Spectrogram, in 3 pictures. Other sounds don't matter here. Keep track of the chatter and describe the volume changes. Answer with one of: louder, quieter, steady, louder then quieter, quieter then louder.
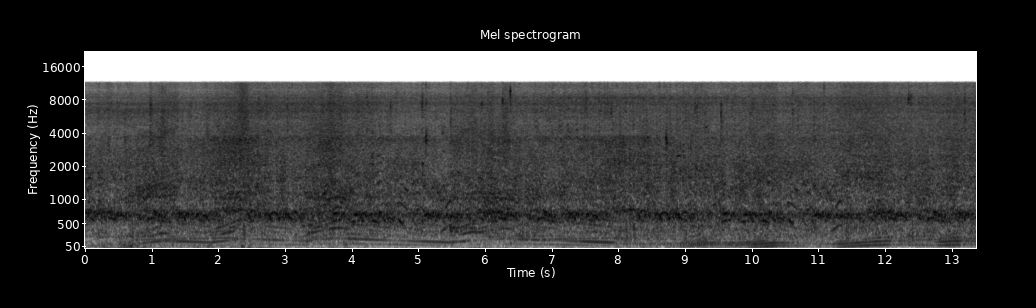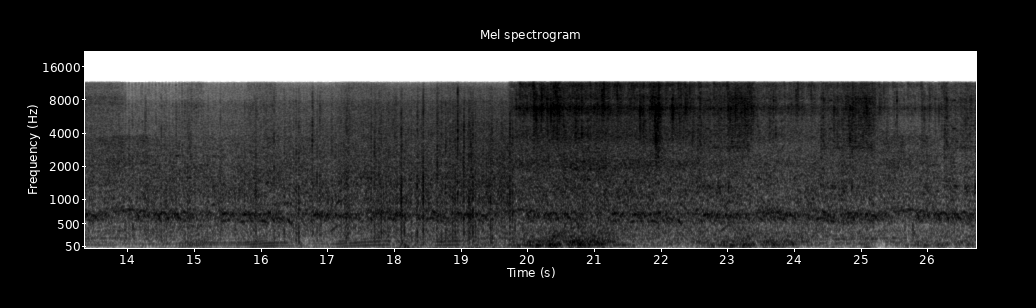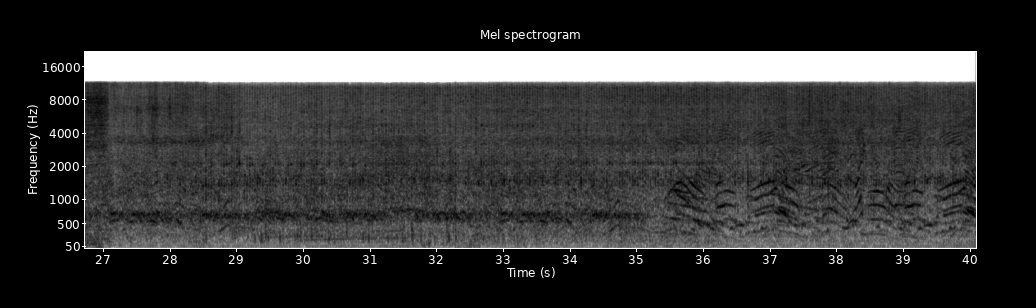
steady.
